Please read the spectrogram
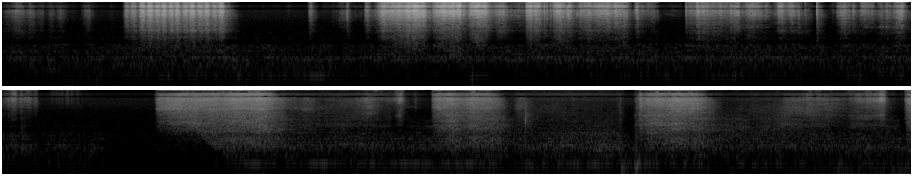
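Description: Powdered baking soda shaken through a metal mesh sieve onto a heap: a soft hissing rustle that comes in bursts with each shake of the sieve. Near the end, hands rub and press through the powder.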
